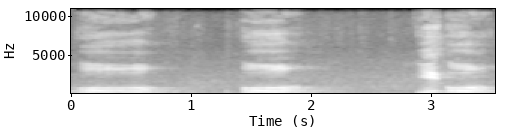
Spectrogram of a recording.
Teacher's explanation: इस ओ की जो ध्वनि है इसको आप तीन बार खींचो, ओ, ये ओ और ये मैं, इसे कहते हैं हम प्लुत स्वर।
